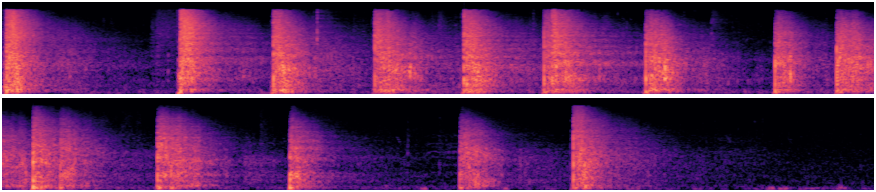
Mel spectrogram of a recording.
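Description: Shotguns firing at driven partridges: about fifteen sharp shots over eleven seconds, coming in quick succession from several guns, each shot trailing off in a short echo.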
